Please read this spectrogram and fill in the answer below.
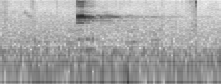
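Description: A short, high car-horn toot about a second in, over a steady low rumble of street traffic.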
